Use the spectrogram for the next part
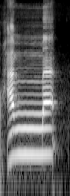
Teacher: Ya, mulut kita tertutup rapat. Ya, tidak ada keluar suara lewat mulut ketika mimnya musaddadah, ketika mimnya bertasdid. · mimnya bertasdid, ditahan dulu sampai suaranya, ya, porsinya menyeluruh keluar dari khoisum, pangkal hidung kita. Ya, mulut kita tertutup rapat.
